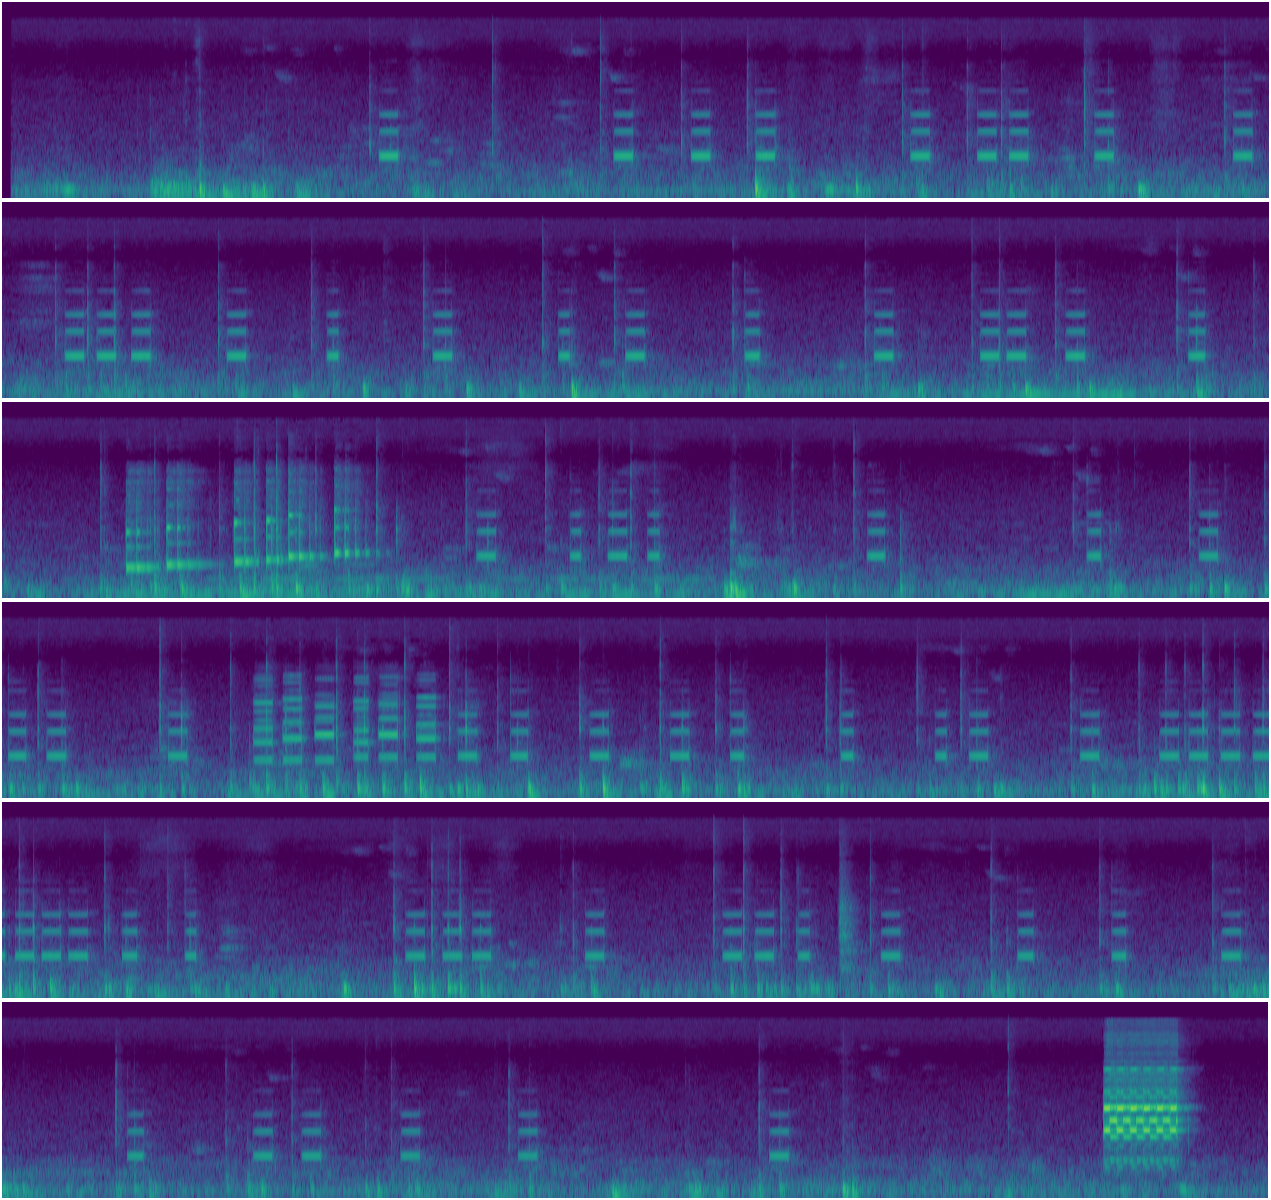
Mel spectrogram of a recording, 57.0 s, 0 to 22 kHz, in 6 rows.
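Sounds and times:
phone keypad beeps: 2.8 - 3.0, 4.6 - 5.9, 6.8 - 8.4, 9.2 - 13.0, 13.6 - 14.4, 15.0 - 15.3, 16.0 - 18.6, 19.8 - 24.0, 25.4 - 25.7, 27.0 - 29.1, 29.7 - 39.5, 41.0 - 41.7, 47.1 - 47.4, 48.4 - 48.6, 49.4 - 50.7, 51.3 - 51.6, 53.2 - 53.5, 55.8 - 56.5.

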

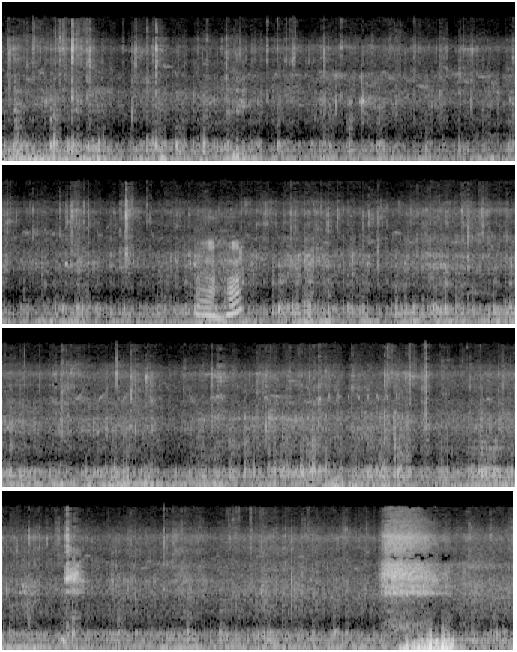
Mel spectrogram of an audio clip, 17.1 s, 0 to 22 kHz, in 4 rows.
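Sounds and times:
wind on microphone: 16.0 - 16.9.

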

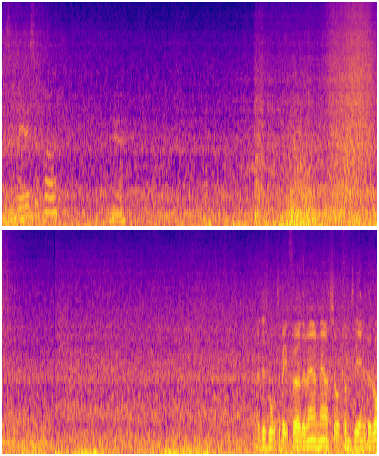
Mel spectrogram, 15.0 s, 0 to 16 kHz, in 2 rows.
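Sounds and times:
sea waves washing over rocks: 0.0 - 1.7, 4.7 - 15.0.

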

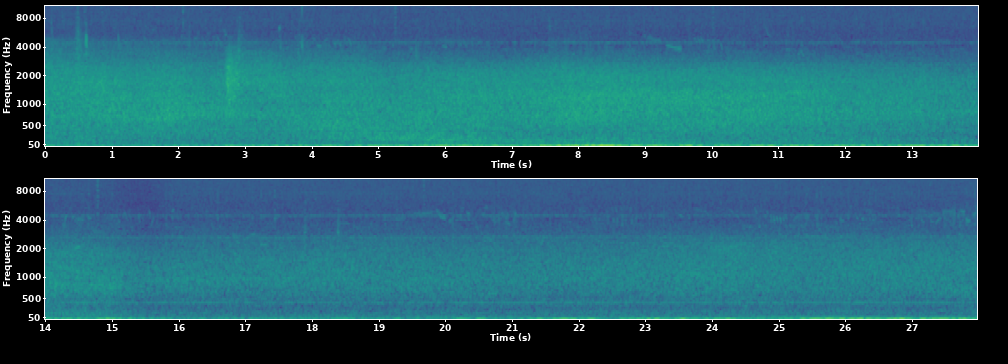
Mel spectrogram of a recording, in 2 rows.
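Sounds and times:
jet engines roaring: 0.0 - 17.7.

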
